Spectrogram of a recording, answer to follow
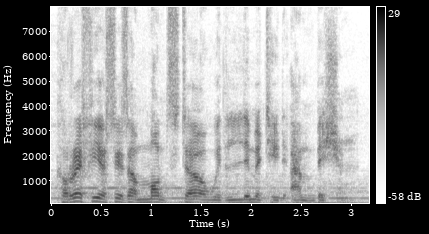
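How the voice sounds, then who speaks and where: An actor playing a grave, fanatical leader of a holy order in a video game, measured and lecturing. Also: male voice, medium pitch, lightly acted. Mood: cold conviction. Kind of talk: dramatic video game villain monologue. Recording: prominent music behind the voice.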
